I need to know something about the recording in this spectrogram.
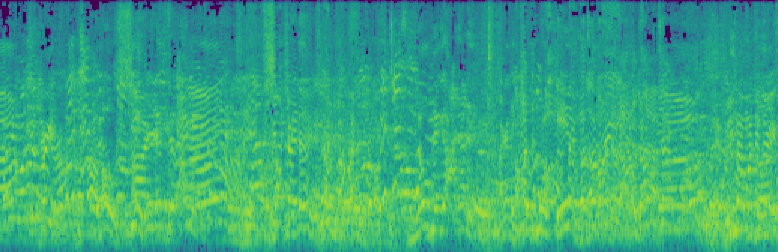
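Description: Chatter of many teenage voices talking over each other in a large room, with a few sharp hand claps.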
